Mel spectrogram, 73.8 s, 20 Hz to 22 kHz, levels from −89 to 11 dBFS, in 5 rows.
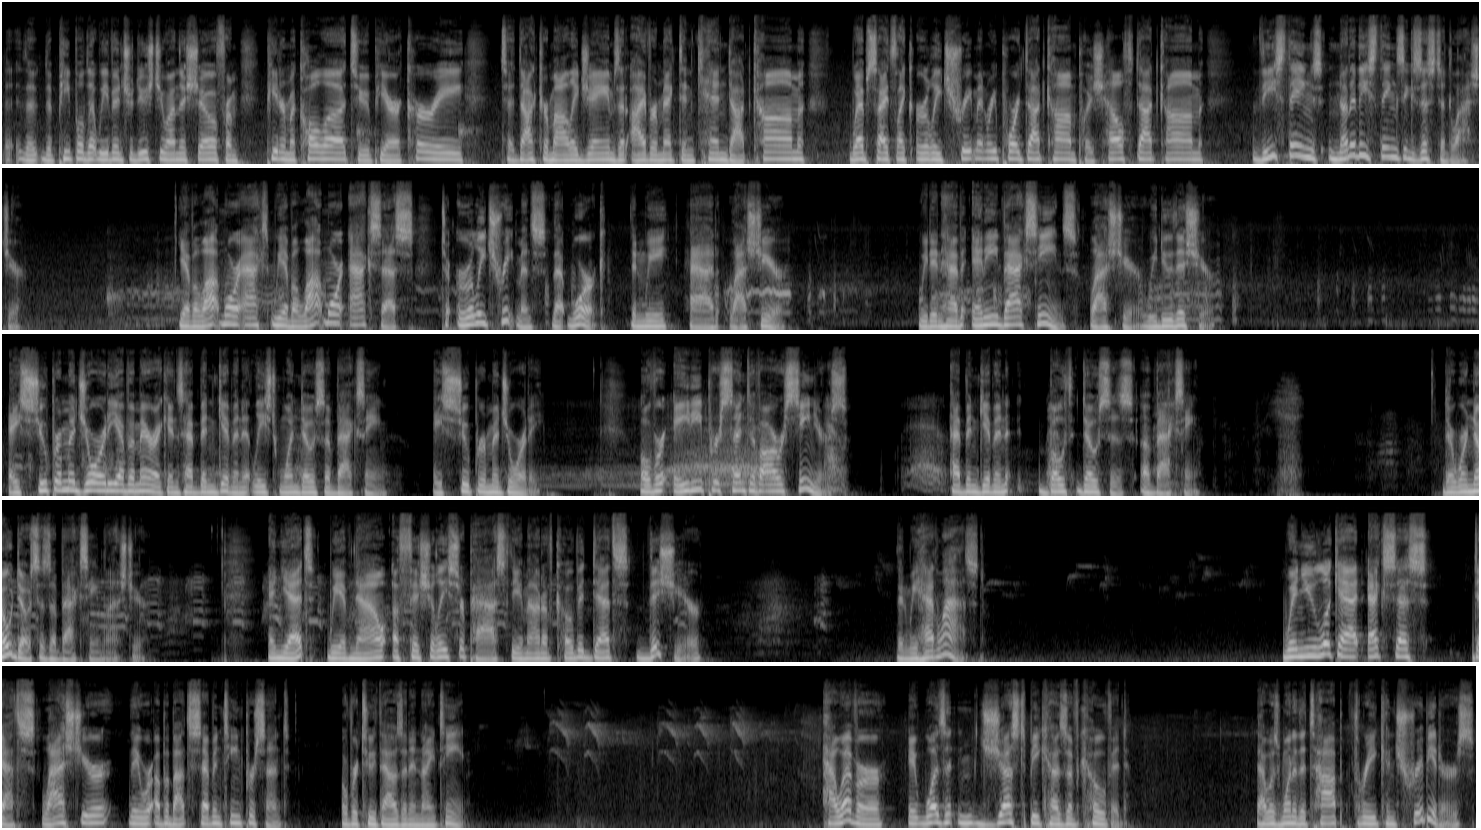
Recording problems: animal sounds; faint; throughout; 25 dB below the speech

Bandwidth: 15 kHz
